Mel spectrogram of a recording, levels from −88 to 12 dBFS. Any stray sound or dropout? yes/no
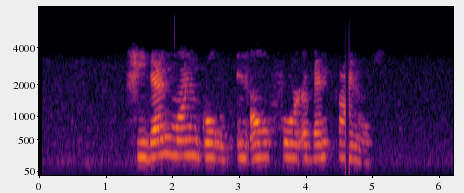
yes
